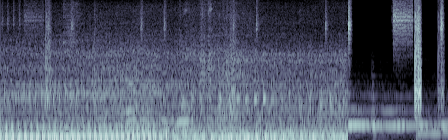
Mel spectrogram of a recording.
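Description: Royal Enfield Himalayan's single-cylinder engine running steadily with an even low pulse as the motorcycle rides slowly. About three and a half seconds in, it cuts suddenly to electronic music with a beat.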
